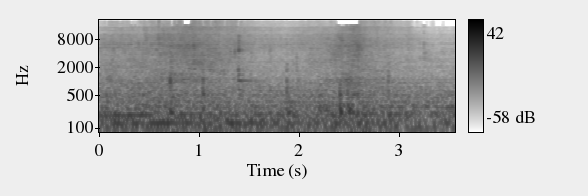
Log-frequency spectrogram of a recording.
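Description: Mutton pieces fry in hot oil for arvi gosht, giving a dense, steady sizzle close up with scattered scrapes and clinks as the meat is stirred.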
